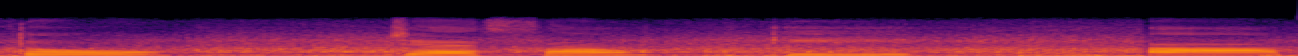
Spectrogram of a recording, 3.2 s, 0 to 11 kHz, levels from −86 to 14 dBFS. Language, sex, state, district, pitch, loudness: Hindi, female, Chandigarh, Chandigarh, 205 Hz, -17 LUFS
